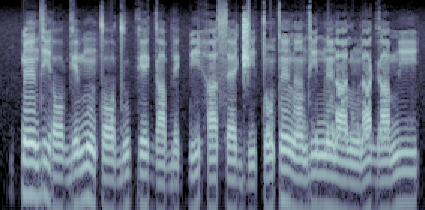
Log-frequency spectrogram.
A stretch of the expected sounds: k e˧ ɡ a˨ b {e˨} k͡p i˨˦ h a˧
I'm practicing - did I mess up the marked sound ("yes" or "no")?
no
